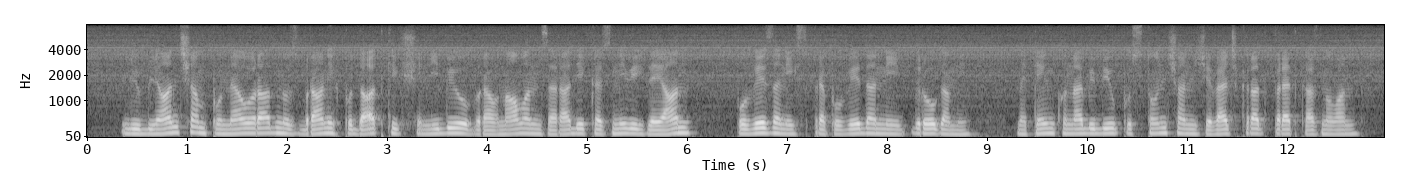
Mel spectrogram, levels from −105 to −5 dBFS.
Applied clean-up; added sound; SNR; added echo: none; Tools; 17 dB; none.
